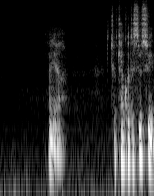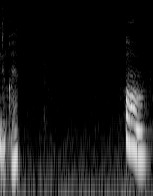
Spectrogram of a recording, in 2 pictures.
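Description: A young woman speaks in short phrases close by.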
